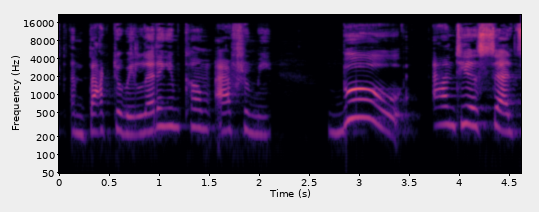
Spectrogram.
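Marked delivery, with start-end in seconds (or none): 2.7-3.4 loud long boo; heckling boo. Acted. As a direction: jeer it from the stands. Crowd leader booing fighter.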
